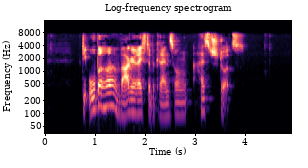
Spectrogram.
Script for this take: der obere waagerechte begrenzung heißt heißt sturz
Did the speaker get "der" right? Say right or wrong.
wrong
